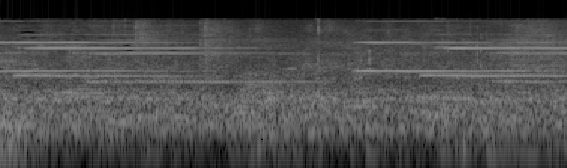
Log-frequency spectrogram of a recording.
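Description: A continuous electric parliament voting bell rings steadily for several seconds before a vote. It makes an even, buzzing metallic tone with bright high overtones and no pauses, with no talk over it.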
